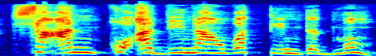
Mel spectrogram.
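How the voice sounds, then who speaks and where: Woman acting as high-voiced, sharp-tongued Ilocano wife. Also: normal speed, no room sound, studio quality. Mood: exasperated. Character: sharp-tongued, exasperated wife and mother who works selling goods. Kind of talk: Ilocano radio drama acting.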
